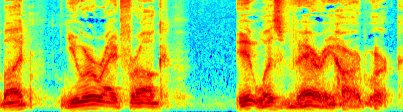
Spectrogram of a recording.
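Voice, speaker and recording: The speaker uses a put-on character voice with a raspy edge. The delivery comes at a fairly slow pace. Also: man, very deep, low pitch for a man. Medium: read story. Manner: earnest, fretful.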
